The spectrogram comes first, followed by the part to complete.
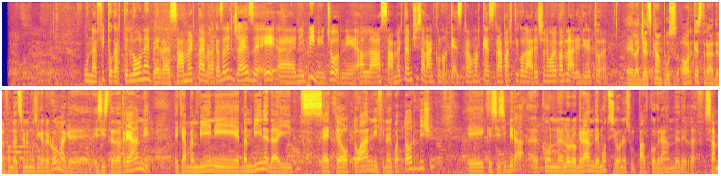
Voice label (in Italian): Intervista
